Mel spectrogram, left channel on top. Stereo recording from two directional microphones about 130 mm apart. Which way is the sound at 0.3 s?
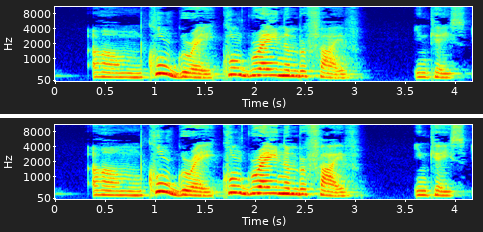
15° right (ahead or behind).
